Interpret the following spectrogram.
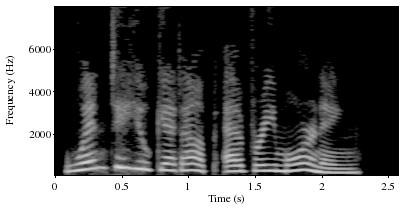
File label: low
